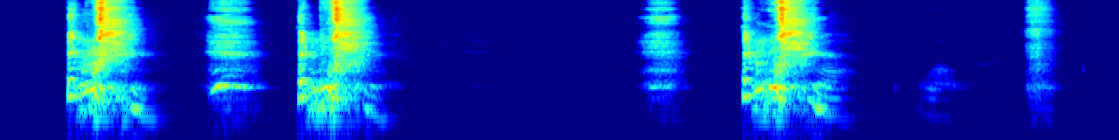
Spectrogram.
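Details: A series of sharp sneezes in quick succession, with brief quieter sniffs and breaths between them; sneezing.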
